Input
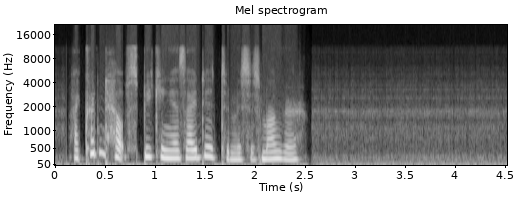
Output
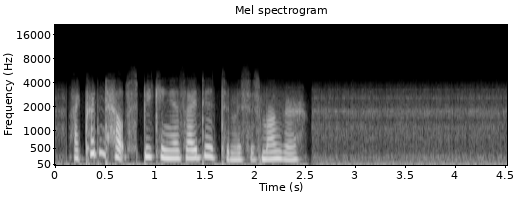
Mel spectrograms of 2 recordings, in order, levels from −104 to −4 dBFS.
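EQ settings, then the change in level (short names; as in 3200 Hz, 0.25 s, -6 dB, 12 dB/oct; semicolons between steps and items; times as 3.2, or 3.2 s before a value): steep low-pass 3000 Hz 48 dB/oct; -4.0 dB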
